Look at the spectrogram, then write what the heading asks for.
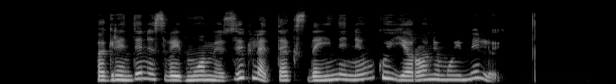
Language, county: Lithuanian, Marijampolė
